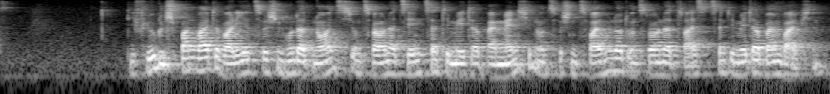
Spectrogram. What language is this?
German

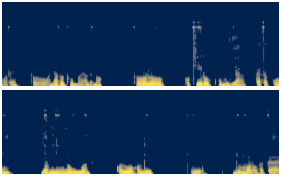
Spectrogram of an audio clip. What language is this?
Luo (Kenya and Tanzania)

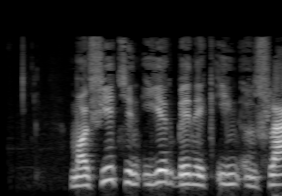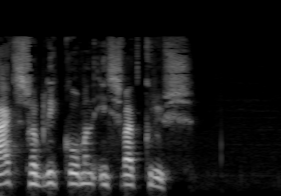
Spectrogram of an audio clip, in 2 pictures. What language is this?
Western Frisian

